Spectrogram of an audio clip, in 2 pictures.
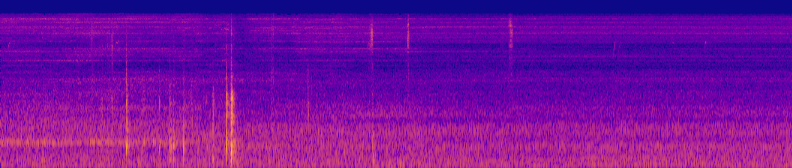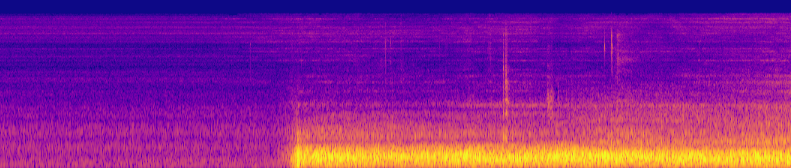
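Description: A few faint clicks, then about two-thirds of the way through a propane furnace burner lights suddenly and runs with a steady rushing noise.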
